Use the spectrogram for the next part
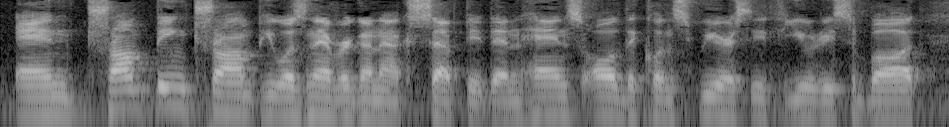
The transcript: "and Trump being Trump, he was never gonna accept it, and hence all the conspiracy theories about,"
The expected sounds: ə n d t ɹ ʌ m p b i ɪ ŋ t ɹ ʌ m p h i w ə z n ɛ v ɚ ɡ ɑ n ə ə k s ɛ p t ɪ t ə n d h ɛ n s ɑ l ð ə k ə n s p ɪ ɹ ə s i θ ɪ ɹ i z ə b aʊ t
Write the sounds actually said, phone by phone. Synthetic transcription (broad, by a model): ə n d t ɹ ʌ m p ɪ ŋ t ɹ ʌ m p h i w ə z n ɛ v ɚ ɡ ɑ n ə ə k s ɛ p t ɪ t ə n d h ɛ n s ɑ l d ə k ə n s p ɪ ɹ ə s i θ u ɹ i s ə b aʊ t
